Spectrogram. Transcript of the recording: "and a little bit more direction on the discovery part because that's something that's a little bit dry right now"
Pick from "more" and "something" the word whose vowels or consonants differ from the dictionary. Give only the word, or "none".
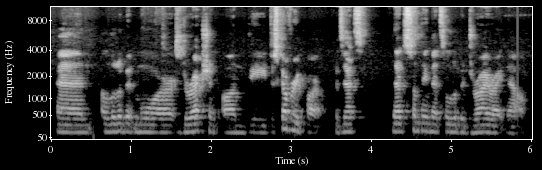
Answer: none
